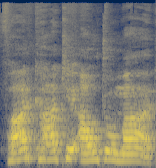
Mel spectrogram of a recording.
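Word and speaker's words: Fahrkartenautomat: बताइए जी सोच ले आप थोड़ी देर हम बताइए फार खाटे आउटोमाट यस क्या कहते हैं? फार पहले पढ़ना है फार फिर काठे फार खाटे आउटोमाट आउटो माठ हैं।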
